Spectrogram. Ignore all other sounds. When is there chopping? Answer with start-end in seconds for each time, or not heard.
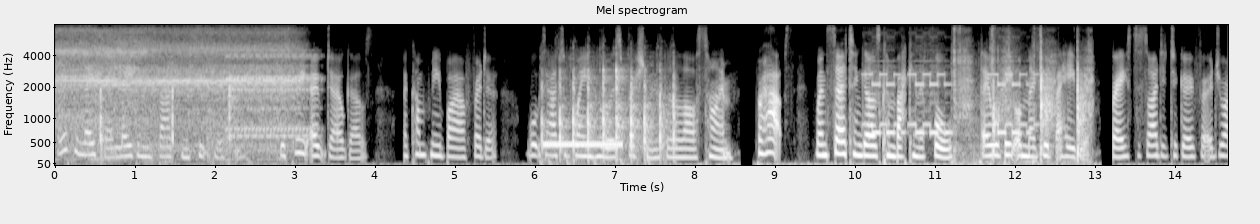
0.3-2.9, 6.0-7.8, 11.2-13.0.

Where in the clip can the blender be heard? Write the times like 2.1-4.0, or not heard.
0.0-3.2.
